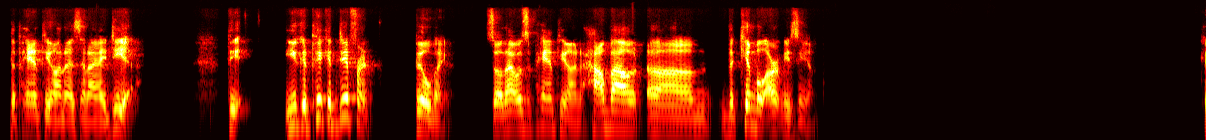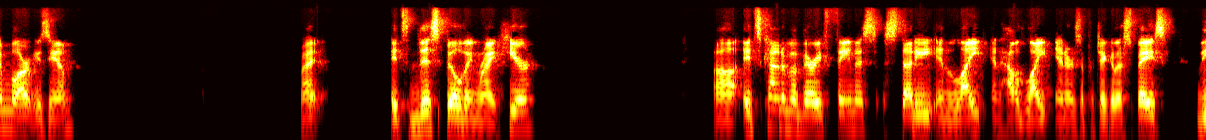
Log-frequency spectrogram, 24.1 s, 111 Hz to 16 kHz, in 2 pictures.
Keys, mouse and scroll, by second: 2.7 click, 3.9 click, 8.1-10.7 typing, 8.7 click, 16.6 click, 16.6-17.1 scroll down 1, 23.9 click.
